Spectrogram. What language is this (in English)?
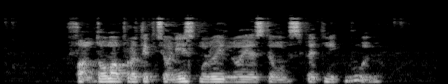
Romanian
